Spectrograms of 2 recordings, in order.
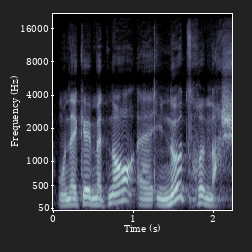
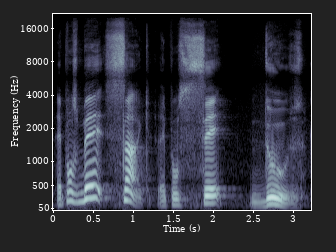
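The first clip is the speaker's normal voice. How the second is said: raised, emphatic game-show host voice, settling on the last option; quiz question read; 6 semitones higher than usual. Acted. Host quizzes a contestant on Saul's road, quiz question read. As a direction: pose the question and lay out each choice.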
